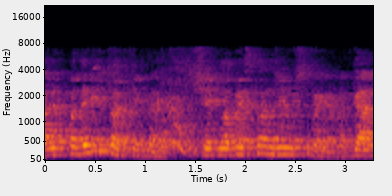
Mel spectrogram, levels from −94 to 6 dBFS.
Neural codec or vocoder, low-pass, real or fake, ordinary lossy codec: none; 7.2 kHz; real; AAC, 32 kbps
